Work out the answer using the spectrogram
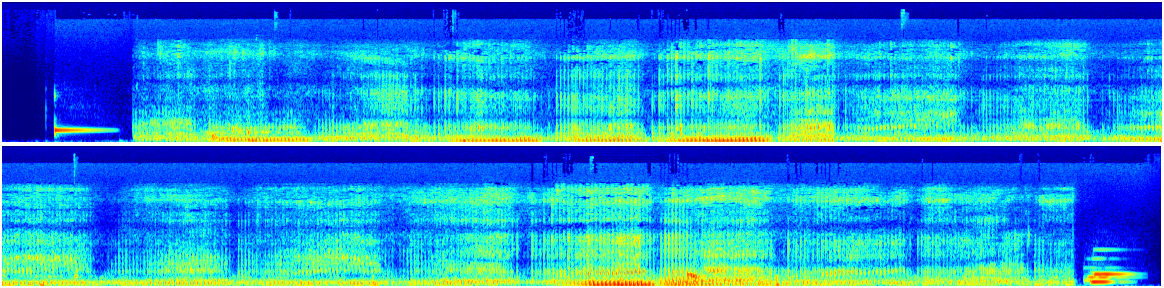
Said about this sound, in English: And it's something that we will occasionally do is just get Alexa to purr.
